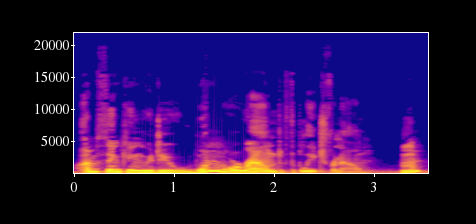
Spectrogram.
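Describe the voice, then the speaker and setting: A woman's voice: on the high side, lively intonation, moderate pace, darkish tone, a little hiss or hum, pitched above the performer's own voice, close to an everyday voice. A woman voicing a playful, teasing male fae student who fusses and instructs, in a storybook reading. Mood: breezy. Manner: breezy, chiding, instructing.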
